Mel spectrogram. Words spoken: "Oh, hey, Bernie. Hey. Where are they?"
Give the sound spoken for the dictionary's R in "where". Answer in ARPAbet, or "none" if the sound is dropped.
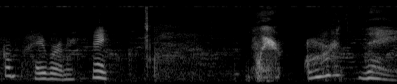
R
